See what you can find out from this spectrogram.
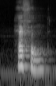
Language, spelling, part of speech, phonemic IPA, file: Dutch, heffen, verb, /ˈɦɛ.fə(n)/, Nl-heffen.ogg
- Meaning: 1. to raise, lift, heave 2. to levy (a tax or toll)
